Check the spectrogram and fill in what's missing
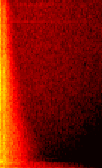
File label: BRUSHES, Living Drums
